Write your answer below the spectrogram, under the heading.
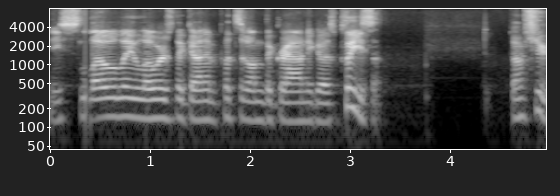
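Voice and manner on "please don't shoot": fearful begging. Voicing a gunman who lowers his gun before the players, scared pleading. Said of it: "clearly scared as he's pointing his gun".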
